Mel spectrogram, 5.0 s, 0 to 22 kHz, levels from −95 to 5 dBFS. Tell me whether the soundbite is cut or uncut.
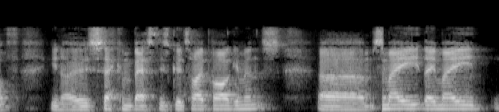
cut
